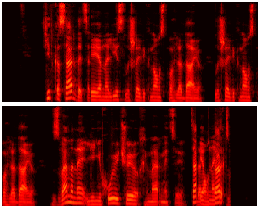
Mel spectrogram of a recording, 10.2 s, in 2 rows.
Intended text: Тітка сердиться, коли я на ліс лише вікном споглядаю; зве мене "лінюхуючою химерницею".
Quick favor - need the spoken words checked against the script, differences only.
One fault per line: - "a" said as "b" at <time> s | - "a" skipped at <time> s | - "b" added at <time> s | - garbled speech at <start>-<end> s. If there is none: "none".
- "коли" skipped at 1.8 s
- "лише вікном споглядаю" added at 4.2 s
- garbled speech at 8.9-9.7 s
